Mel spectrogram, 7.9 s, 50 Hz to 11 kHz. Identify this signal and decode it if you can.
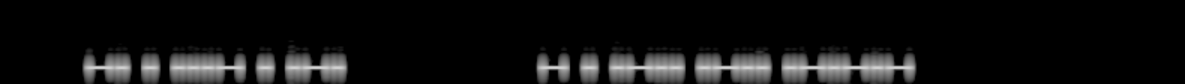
Morse code, heard as a keyed tone, about 25 wpm, 700 Hz. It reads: NEVER TELL.
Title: 4x Word-Spacing - Sentences from Top 300 Words - 25wpm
